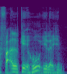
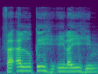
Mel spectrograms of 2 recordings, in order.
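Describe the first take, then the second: First: The final h is followed by a u vowel. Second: The final h is closed with no vowel. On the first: The speaker calls it wrong. "Tidak dibaca demikian" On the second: The speaker calls it right. "tetap dibaca sukun"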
